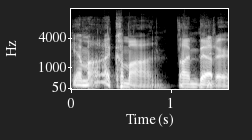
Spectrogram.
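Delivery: mocking, put-on voice. Retelling what the husband says to his grieving wife: imitating Elkanah. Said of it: "and the husband's like".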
